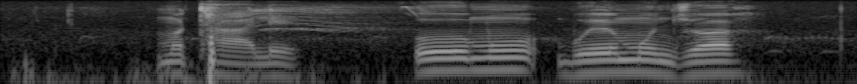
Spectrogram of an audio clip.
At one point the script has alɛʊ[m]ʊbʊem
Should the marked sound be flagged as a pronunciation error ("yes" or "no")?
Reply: no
